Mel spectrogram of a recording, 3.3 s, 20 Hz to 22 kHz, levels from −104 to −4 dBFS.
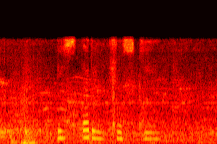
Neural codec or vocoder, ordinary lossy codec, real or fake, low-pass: none; Opus, 24 kbps; real; 7.2 kHz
